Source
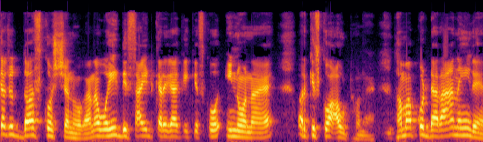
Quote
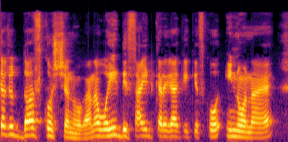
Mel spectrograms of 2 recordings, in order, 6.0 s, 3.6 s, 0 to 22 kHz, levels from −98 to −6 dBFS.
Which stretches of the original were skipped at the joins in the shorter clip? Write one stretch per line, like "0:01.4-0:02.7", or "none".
none

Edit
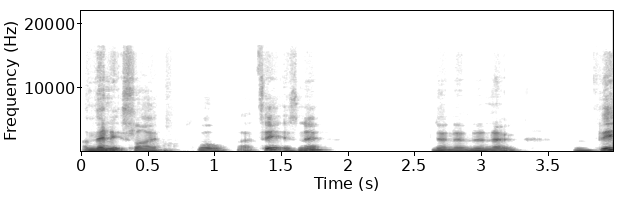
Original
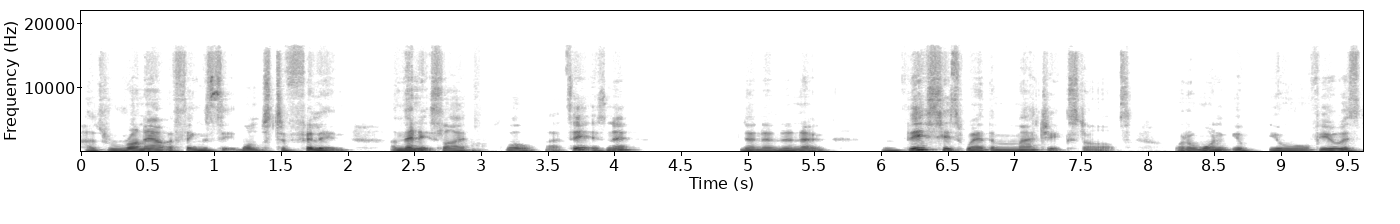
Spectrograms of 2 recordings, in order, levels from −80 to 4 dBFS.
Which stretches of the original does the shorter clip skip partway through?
none

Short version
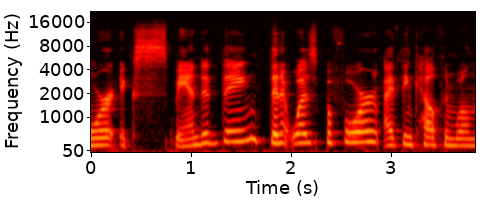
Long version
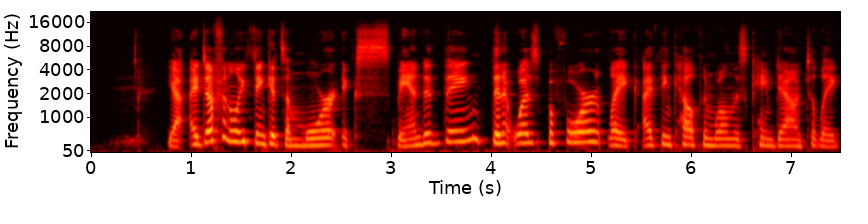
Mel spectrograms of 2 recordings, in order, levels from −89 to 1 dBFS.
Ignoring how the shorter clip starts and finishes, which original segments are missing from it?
0:05.1-0:05.5

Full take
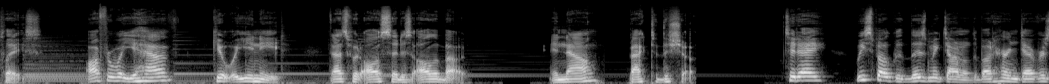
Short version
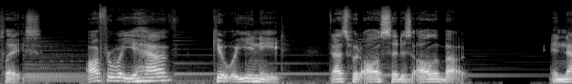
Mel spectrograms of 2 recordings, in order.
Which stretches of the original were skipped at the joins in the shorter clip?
none

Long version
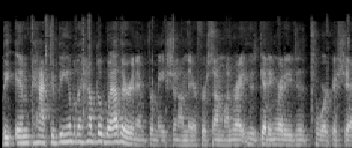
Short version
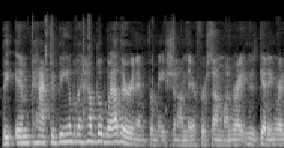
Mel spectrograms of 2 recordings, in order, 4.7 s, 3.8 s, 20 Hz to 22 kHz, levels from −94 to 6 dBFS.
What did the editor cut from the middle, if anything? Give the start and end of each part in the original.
none

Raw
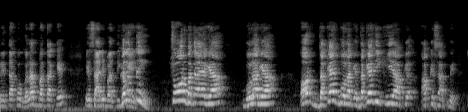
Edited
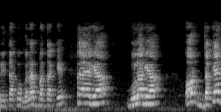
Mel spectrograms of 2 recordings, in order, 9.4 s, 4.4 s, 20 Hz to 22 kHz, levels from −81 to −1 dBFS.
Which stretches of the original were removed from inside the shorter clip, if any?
0:01.6-0:03.9

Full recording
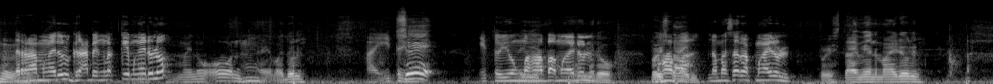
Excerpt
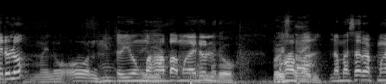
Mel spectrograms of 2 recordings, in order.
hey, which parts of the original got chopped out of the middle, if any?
0:02.5-0:04.8

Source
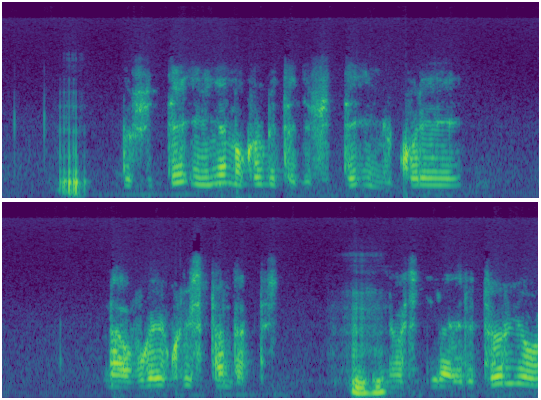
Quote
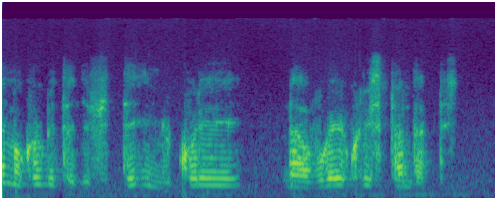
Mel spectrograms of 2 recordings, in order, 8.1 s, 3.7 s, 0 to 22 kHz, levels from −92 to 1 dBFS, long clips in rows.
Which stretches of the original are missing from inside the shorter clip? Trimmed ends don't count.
0:03.6-0:04.6

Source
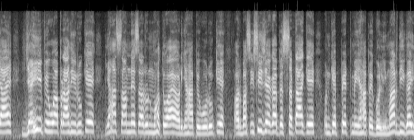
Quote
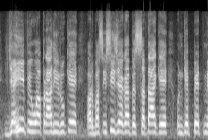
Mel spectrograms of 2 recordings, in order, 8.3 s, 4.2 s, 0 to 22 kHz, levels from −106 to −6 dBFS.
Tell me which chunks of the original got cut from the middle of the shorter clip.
0:02.0-0:04.6

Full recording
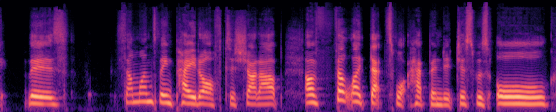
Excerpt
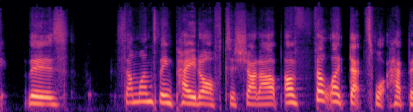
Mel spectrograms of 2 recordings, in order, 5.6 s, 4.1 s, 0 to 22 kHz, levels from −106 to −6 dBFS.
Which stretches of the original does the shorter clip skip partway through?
0:02.8-0:03.0

